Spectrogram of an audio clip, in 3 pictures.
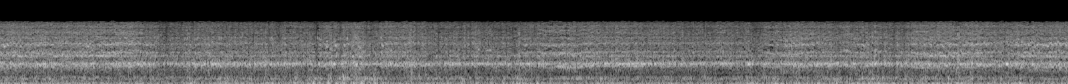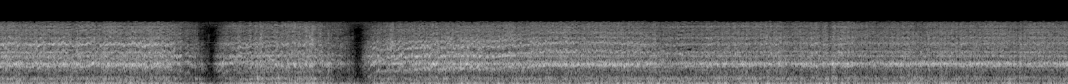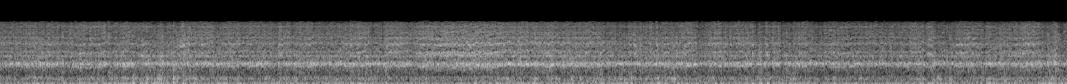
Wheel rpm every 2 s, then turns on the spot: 220, 230, 230, 230, 220, 200, 140, 150, 230, 230, 230, 230, 230, 230, 230, 230.
none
